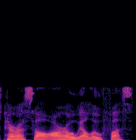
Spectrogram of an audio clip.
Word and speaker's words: Parasaurolophus: It's parasol o fuss.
